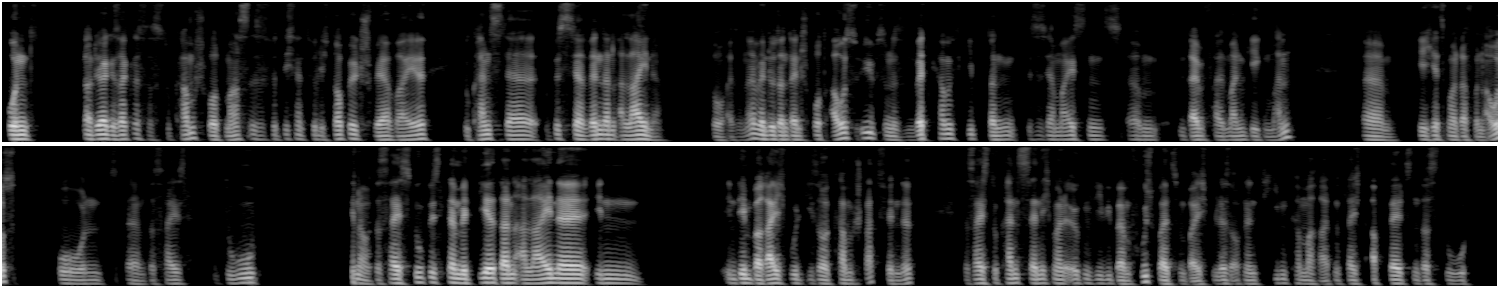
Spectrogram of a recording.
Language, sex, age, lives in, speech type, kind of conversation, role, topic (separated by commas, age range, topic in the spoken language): German, male, 35-39, Germany, conversation, advice, advisor, Wie kann ich aufhören, mich ständig selbst zu kritisieren und an mir zu zweifeln?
